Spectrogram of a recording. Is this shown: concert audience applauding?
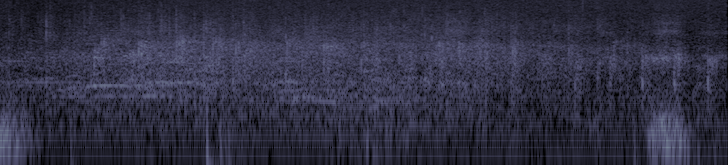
yes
